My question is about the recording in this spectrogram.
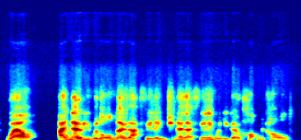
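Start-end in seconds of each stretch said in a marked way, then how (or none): none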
